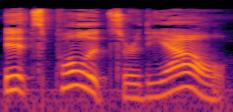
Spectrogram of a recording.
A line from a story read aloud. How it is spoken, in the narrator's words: Penelope yelled, yawning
